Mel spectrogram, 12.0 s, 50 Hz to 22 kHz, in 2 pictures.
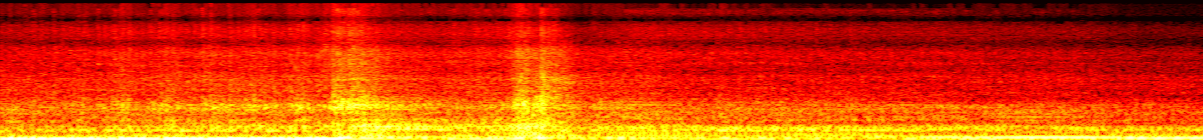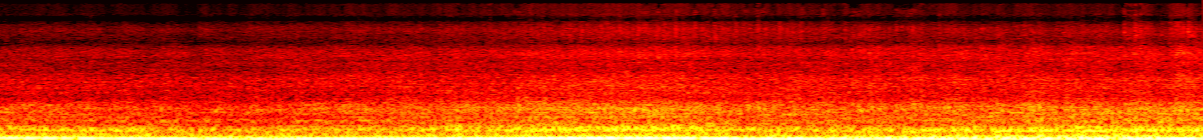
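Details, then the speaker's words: LS-swapped 2nd-gen Camaro 5.3 V8 on a returnless conversion with Corvette filter regulator and external Walbro pump: starter churns briefly, catches and settles into a deep, steady, even idle with no misses or knocks; normal start and idle. "The fuel cell's empty, so it's not gonna start, but let's cut to a clip of it actually starting and running."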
